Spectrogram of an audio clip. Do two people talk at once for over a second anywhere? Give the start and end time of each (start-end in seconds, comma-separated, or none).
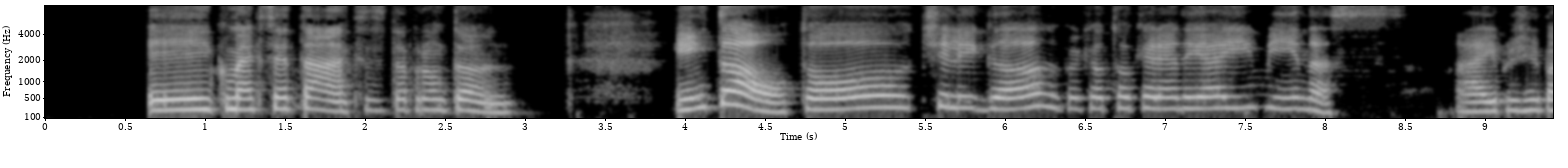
none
